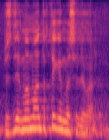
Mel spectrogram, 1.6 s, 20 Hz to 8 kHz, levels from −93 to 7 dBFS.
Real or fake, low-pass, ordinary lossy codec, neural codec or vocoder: real; none; none; none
